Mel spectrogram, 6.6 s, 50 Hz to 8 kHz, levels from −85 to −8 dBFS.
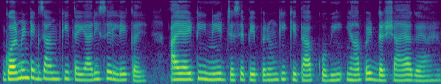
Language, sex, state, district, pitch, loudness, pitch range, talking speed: Hindi, female, Haryana, Charkhi Dadri, 205 Hz, -20 LUFS, 190-220 Hz, 170 wpm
